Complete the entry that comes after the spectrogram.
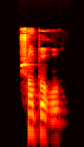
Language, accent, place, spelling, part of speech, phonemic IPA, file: French, France, Lyon, champoreau, noun, /ʃɑ̃.pɔ.ʁo/, LL-Q150 (fra)-champoreau.wav
- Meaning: a mixture of coffee and wine (or other alcohol)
